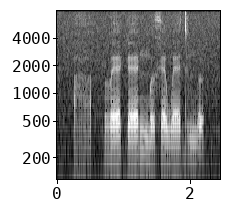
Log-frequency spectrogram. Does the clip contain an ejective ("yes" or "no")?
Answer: no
